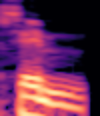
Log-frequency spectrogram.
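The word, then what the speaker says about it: שם: la cultura me explico en hebreo nombre se pronuncia sem en dicho idioma también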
